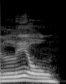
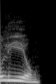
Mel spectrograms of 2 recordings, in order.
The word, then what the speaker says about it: Leon: Então, por exemplo, facilmente um dublador pode ler Leon, sim. E não Lon.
